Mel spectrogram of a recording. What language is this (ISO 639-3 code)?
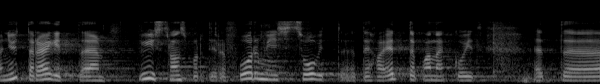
est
